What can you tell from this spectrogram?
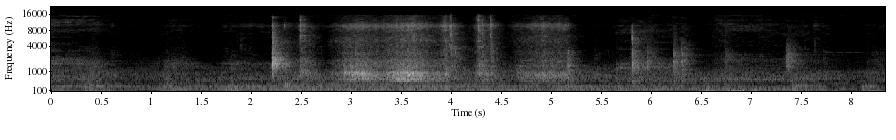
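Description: A window shade being drawn: a sharp start about two seconds in, then a couple of seconds of scraping and rubbing, followed by a few fainter knocks.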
